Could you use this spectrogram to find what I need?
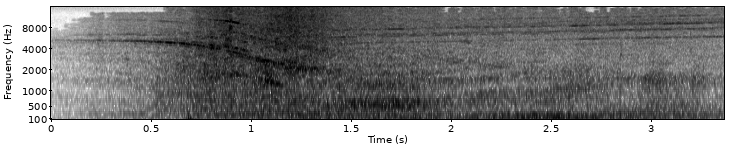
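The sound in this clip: An airplane takeoff sound effect: a roar swells from quiet to loud within the first second, a whoosh sweeps downward in pitch, and a broad, rumbling drone holds until the end.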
